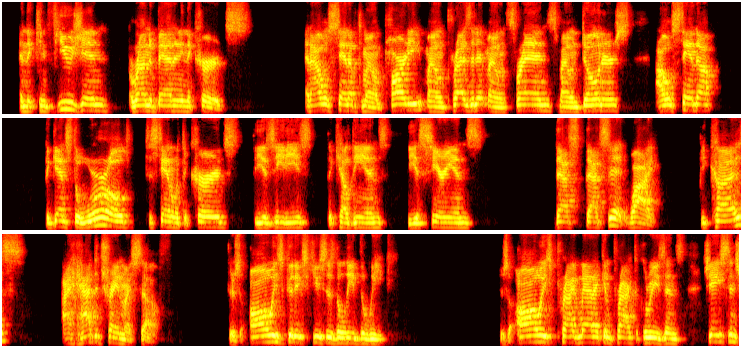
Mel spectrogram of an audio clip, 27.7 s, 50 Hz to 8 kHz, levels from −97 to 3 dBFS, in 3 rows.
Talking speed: 145 wpm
